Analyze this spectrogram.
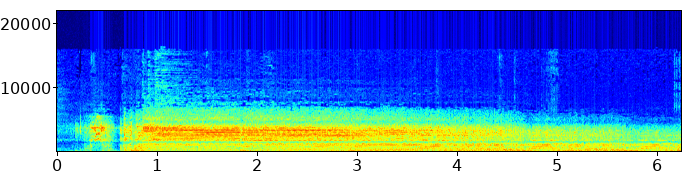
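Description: An electric guitar plays sustained, distorted chords through a Sonicake Levitate delay pedal, with a Siren Pedals compressor and a Sonicake EQ also on, the notes smearing into repeating echoes and a dense, ringing wash after a brief opening strum.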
